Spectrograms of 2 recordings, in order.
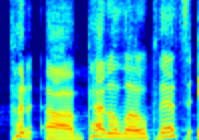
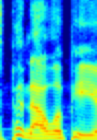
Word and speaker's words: Penelope: I laughed and then said, no, that's not Penelope. That's Penelope, and this is why.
